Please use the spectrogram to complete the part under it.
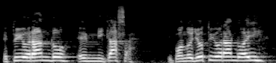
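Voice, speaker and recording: High-voiced older preacher. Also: male voice, steady tone, moderate pace, highs cut off. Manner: storytelling, acts out dialogue. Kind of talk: personal testimony.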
